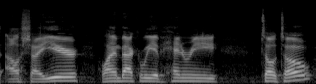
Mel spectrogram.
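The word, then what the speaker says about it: To'oTo'o: Linebacker we have Henry Toto.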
